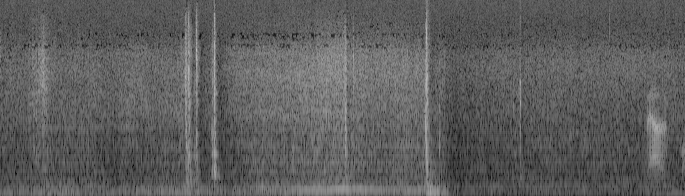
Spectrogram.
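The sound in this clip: Someone gets into and settles in a car: a few sharp clicks and thumps from the door and seat sound over a steady low rumble, followed by a quieter stretch with a soft rustle.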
